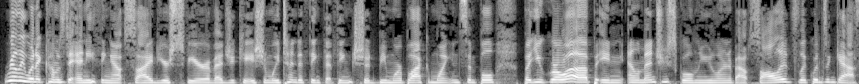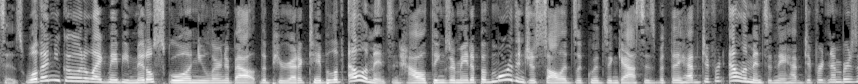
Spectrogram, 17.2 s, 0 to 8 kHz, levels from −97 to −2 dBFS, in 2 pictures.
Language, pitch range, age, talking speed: English, 190-250 Hz, 30-49, 285 wpm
